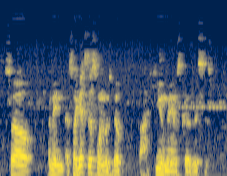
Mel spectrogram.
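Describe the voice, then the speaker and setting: A man talks at a fairly slow pace. Audible room echo and light background noise surround his voice. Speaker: gaming video creator. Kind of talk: let's play gameplay commentary. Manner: animated.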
